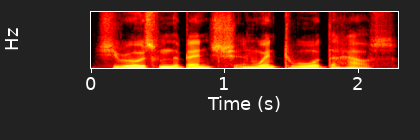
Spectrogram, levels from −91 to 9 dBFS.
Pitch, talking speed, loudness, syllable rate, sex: 115 Hz, 260 wpm, -16 LUFS, 5.6 syllables/s, male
